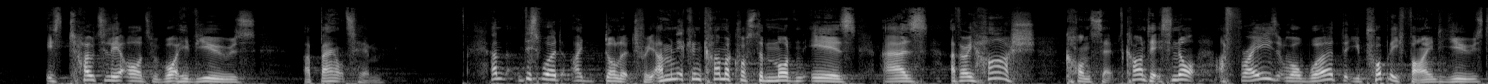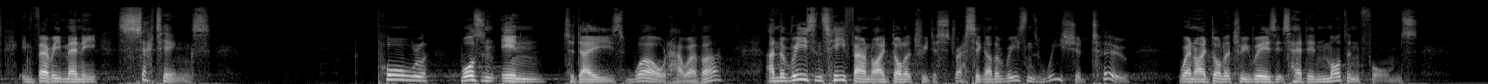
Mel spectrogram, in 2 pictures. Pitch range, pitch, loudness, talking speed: 120-180 Hz, 145 Hz, -21 LUFS, 145 wpm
